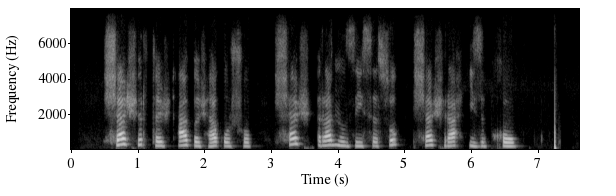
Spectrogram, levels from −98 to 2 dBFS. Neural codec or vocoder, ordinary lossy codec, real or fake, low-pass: none; Opus, 16 kbps; real; 7.2 kHz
